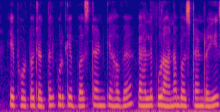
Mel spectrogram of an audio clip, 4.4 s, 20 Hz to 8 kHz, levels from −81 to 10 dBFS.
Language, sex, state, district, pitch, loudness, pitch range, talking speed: Chhattisgarhi, female, Chhattisgarh, Bastar, 200 Hz, -22 LUFS, 195-210 Hz, 175 wpm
